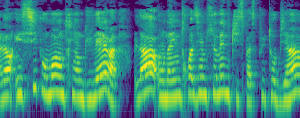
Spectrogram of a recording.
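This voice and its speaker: A somewhat breathy woman with a fairly high pitch talks at a fairly quick pace with lively intonation. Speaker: tarot card reader. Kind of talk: tarot reading to camera. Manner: hesitant with many fillers.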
